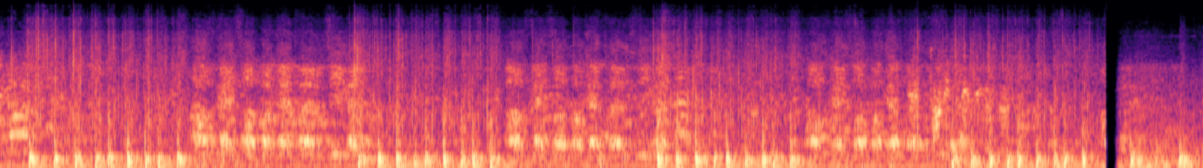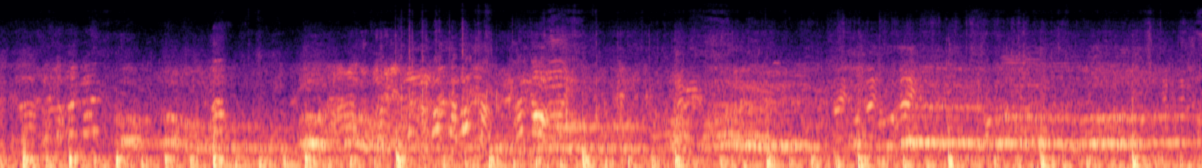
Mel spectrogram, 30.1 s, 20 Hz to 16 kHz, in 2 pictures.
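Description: Football crowd in the stand singing a chant together over a steady drum beat, in repeating phrases. About 14 s in it cuts off abruptly, and a sung chant with long held notes follows over the beat.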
